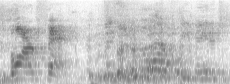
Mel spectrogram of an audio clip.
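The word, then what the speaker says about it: Barfée: Barfy. It is still pronounced Barfet.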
